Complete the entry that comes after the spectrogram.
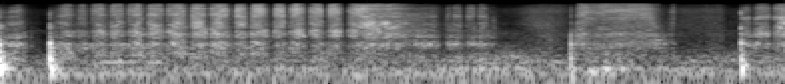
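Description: A white plastic stylus tip strokes and taps the glass screen of a tablet lying flat on a desk while drawing. Quick, bright, scratchy strokes come in an uneven rhythm, broken by a few sharp clicks where the tip taps down. The rubbing then eases into softer, longer glides.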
